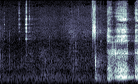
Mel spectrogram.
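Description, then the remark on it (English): After a quiet stretch, a sharp cough bursts out, followed by a longer, loud, rough and throaty hacking fit from someone who has just swallowed wrong. “I just swallowed wrong, I think. And now I can't talk.”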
